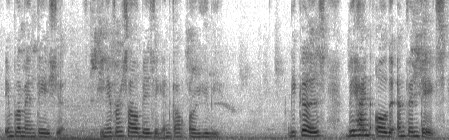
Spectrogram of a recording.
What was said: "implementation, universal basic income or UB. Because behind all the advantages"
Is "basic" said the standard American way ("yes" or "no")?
yes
